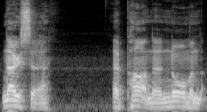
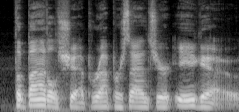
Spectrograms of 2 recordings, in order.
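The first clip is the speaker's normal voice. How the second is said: bogus put-on American accent drawl. Imagining a doctor analysing a dream, in his bogus American accent drawl. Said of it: "he will drawl in his bogus American accent".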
